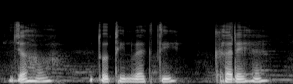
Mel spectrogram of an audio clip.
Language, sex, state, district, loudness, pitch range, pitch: Hindi, male, Bihar, Patna, -17 LUFS, 130-175 Hz, 145 Hz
